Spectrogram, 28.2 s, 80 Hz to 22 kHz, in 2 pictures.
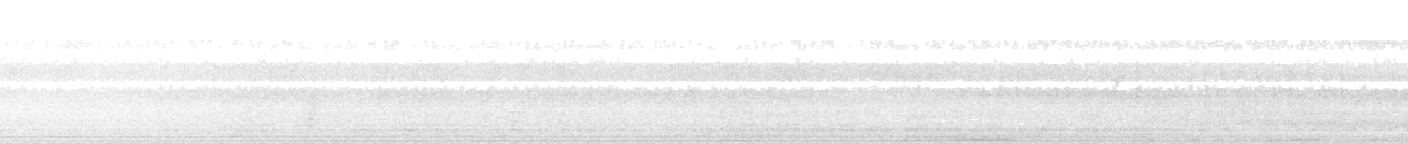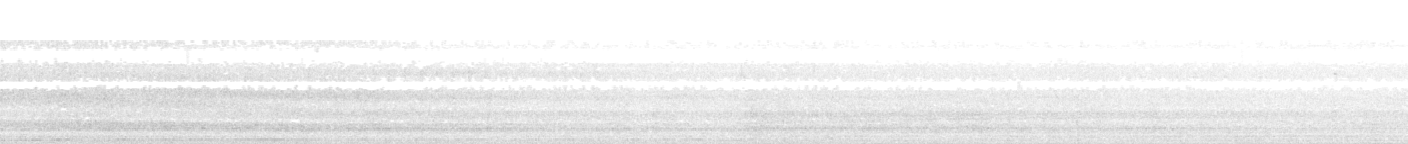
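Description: A JR Kyushu DE10 diesel-hydraulic locomotive hauls passenger coaches past. Its engine gives a steady low rumble under the noise of the wheels on the rails. The rumble swells twice, and there is a faint whine during the first half.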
